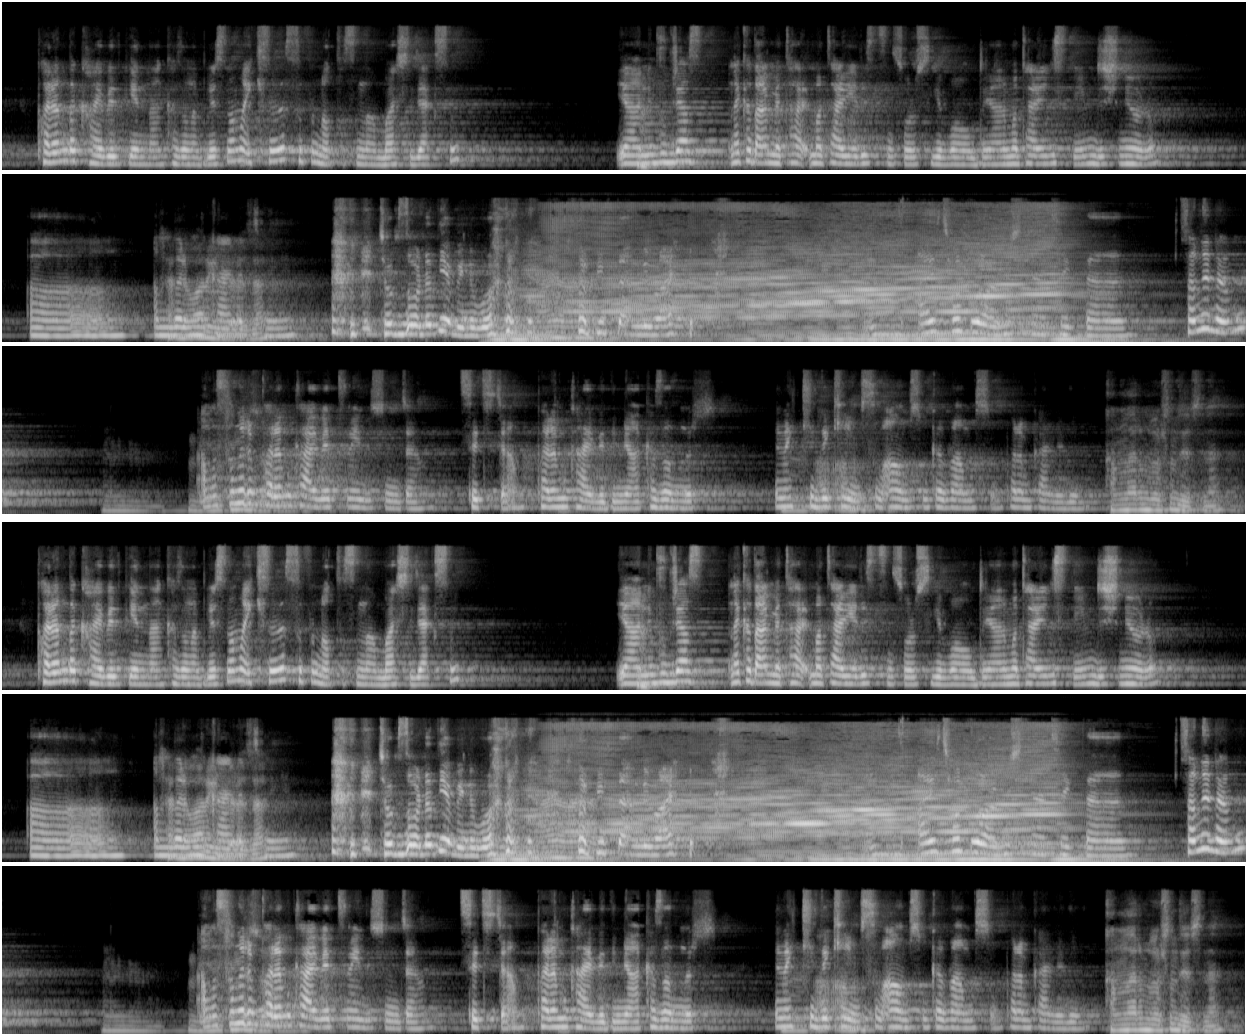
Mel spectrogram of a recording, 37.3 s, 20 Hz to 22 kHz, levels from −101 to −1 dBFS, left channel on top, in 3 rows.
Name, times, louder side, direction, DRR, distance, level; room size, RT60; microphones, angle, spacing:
voice 1, 0.4-4.6 6.2-11.6 12.7-15.4 15.7-19.8 21.0-23.8 24.2-24.9 26.8-29.2 29.5-32.0 32.6-35.8, right 2 dB, 35° right, 12 dB, 0.8 m, -27 dB
voice 2, 14.0-15.2 17.7-18.4 25.9-27.9 30.4-30.6 32.7-33.6 35.9-37.1, right 3 dB, 85° right, 9 dB, 0.9 m, -34 dB
sound 1, 17.2-23.7, right 3 dB, 15° right, 1.5 m, -27 dB
29.0 x 24.0 x 7.7 m, 2.7 s
head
